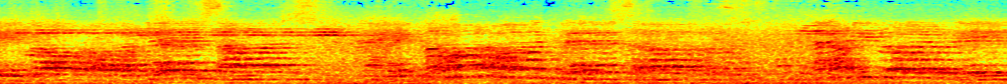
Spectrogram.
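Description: A group of voices singing a hymn together in unison, with long held notes.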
